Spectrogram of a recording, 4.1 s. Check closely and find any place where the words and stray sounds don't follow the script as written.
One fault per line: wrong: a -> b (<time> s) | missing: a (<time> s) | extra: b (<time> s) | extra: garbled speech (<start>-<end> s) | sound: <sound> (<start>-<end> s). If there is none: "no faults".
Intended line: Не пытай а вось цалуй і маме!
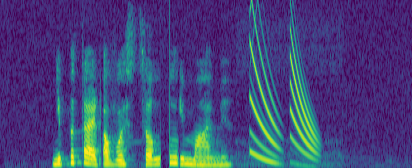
sound: dropout (1.6-1.7 s)
sound: chirp (2.5-3.2 s)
